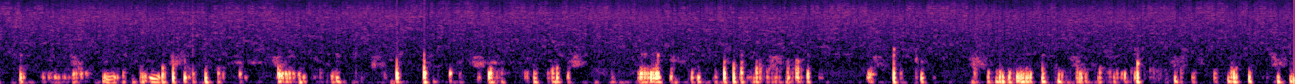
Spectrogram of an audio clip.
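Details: Male's stomach growling: rapid, close, loud bubbling and popping gurgles in bursts; normal bowel sounds of a healthy digestive system.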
